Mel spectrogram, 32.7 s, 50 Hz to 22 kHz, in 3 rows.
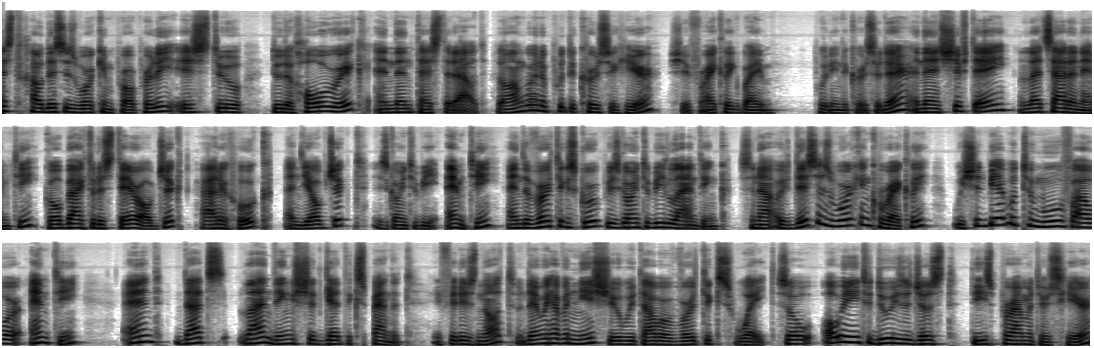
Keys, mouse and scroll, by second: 1.4-1.8 scroll up 2, 6.4 shift+right click, 9.5 shift+a, 11.2 click, 13.3 click, 13.5 scroll down 4, 13.7 click, 15.9 click, 19.4 click, 20.5 click, 26.4 click, 30.5 click.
